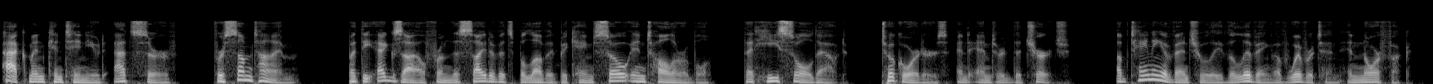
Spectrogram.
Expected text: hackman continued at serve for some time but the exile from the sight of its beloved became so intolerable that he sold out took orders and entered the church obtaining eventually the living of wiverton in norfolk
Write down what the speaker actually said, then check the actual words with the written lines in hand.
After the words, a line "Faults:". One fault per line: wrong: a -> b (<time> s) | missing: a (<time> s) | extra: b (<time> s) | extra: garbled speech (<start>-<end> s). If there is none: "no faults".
hackman continued at serve for some time but the exile from the sight of its beloved became so intolerable that he sold out took orders and entered the church obtaining eventually the living of wiverton in norfolk
Faults:
no faults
